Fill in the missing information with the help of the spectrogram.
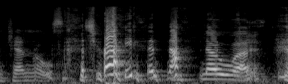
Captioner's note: laughs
